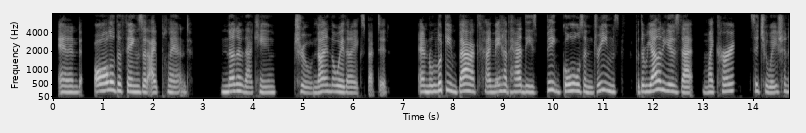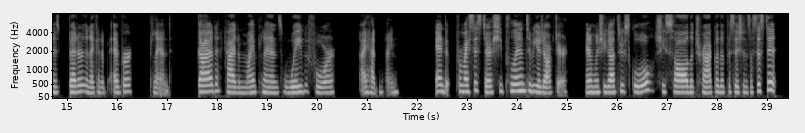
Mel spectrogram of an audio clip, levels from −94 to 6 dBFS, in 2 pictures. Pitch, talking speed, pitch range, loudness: 220 Hz, 165 wpm, 205-240 Hz, -25 LUFS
